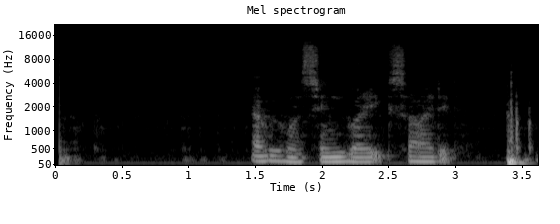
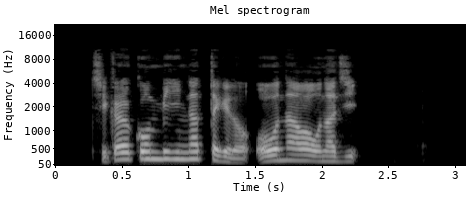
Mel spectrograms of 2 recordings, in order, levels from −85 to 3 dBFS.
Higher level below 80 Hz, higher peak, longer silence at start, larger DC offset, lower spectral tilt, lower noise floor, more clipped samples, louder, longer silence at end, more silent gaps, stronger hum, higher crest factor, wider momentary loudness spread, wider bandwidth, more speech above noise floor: first, -58 dBFS vs -84 dBFS; about the same, -16 dBFS vs -14 dBFS; second, 0 s vs 0.3 s; neither; first, -7.5 dB/octave vs -4.5 dB/octave; second, -69 dBFS vs -79 dBFS; neither; second, -38 LUFS vs -30 LUFS; second, 0.05 s vs 0.85 s; neither; neither; first, 22 dB vs 16 dB; first, 16 LU vs 10 LU; first, 12.5 kHz vs 11 kHz; second, 31 dB vs 50 dB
